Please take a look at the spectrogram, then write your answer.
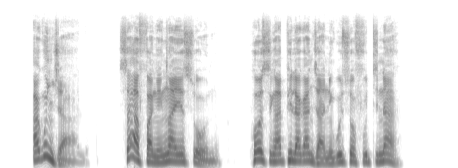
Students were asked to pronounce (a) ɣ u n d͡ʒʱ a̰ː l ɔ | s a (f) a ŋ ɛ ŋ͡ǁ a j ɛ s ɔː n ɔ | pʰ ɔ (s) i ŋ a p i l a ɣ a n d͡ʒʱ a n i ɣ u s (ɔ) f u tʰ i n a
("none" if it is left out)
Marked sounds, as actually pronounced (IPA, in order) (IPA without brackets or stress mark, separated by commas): a, f, s, ɔ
